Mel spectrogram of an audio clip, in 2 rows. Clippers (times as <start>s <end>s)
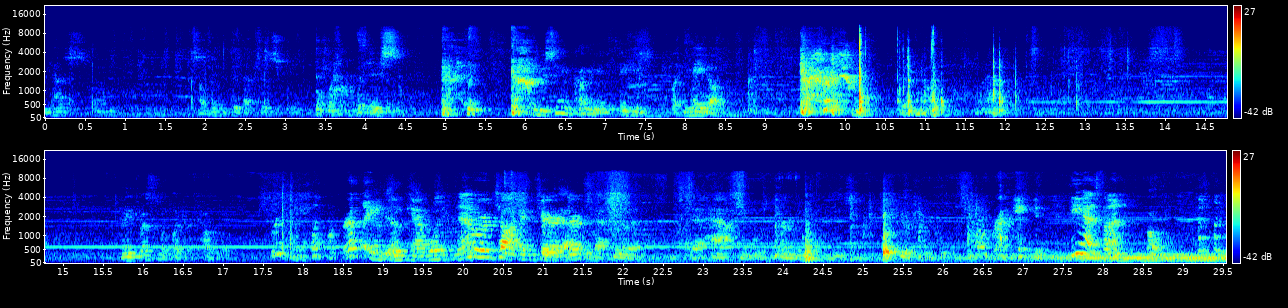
12.4s 15.8s, 21.8s 26.6s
